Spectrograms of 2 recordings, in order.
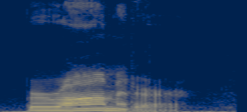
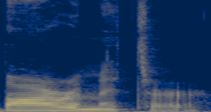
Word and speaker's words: barometer: it's a suffix barometer you really need to go up in pitch on that o and make it a short o barometer so it is not barometer or barometer that bar becomes barometer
